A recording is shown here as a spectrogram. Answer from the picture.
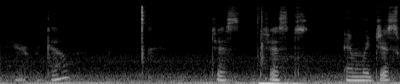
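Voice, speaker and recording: A woman speaks at a very slow pace with an American accent. Audible room echo surrounds her voice. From US South (Walker County). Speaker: craft teacher. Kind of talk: live online class tutorial. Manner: chatty, animated.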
